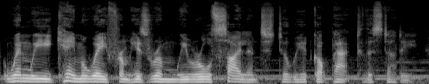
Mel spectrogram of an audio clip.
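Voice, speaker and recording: An actor playing an earnest, devoted husband reading his journal aloud in a measured way for an audio drama. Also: mid-range voice, steady tone, darkish tone, soft background music, close to an everyday voice. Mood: earnest, reflective.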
